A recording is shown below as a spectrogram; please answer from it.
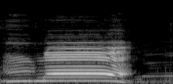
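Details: A mother cow going berserk while the herd grazes and calls to friends; one low moo that rises into a strong, sustained bellow, then sags in pitch and cuts off after just over a second.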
